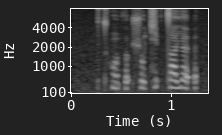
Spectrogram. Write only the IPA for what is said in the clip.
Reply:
tʰũ˦˨θʊ˦ʔʃṵ˦˨ t͡ɕɪ˦ʔ tä˦jɛ˦ʔ

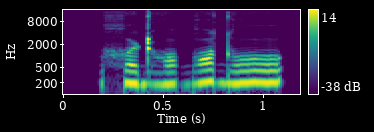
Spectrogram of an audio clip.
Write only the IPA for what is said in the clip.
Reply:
xɤɖʱɔɡɔ do

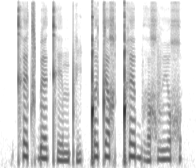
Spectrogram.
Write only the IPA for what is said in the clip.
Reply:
kʰɛ˦t͡sɓɛ˧kʰe˨mpʼi˨ ǃə˦tɛ˦χǃʰɛ˦ bʱə˨˦χvy˦χ

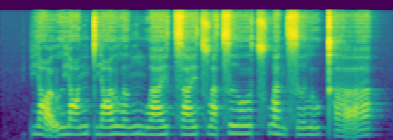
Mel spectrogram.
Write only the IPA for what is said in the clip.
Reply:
pjɑ̰˨˩ʊ̯ ljɑ˧˥ŋt̪jɑ˧˥ʊ̯lɤ˧˥ŋn̪wa˧˥ɪ̯ t͡sa˧˥ɪ̯t͡swä˧t͡sɹ̩˥ o˥ʊ̯t͡sʰwa˥˩nsɹ̩˧˥ lu˧˥kʰä̰˨˩˦

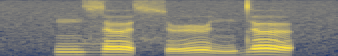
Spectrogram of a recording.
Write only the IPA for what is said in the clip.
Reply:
nzə˧˩sø˩˧˩ ndə˥˨

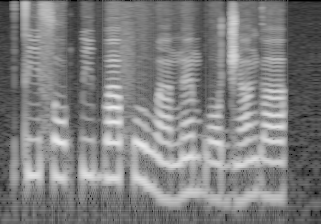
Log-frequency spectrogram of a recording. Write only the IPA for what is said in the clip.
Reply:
ti˦sɔ˦k͡pi˦ ba˦fo˦˨ wã˨nɛ̃˧ bɔ˨ d͡ʒã˨˦ɡa˧

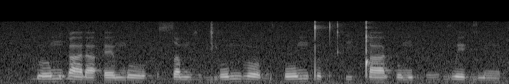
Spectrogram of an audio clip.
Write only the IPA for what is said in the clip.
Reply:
ɠɤmɠa ɾaʔɛmo | sˤimzo̤ɡjomðˤuɡ | omtɤt kʰiǃakom ko̤ɡ weɡɯm

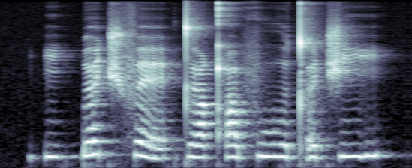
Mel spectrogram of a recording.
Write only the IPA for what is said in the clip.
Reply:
ʔiɡ͡bœt͡ʃfɛ | t̪œqʼufuo̯tʼœt͡ʃ i

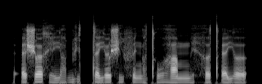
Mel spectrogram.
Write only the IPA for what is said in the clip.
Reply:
ʔɛʃœxe̤ ja̤bi̤ tːɛjø ʃi̤ feŋa̤tʼo̤ ɦamːe̤ hətʼɛ jə

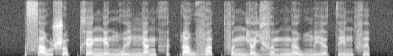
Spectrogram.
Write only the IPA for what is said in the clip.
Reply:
sa˨˩˦wʂɔ˨˩p̚xɛ˧ŋe˨˩˦n wɨ˨˩˨ɲa˨˩ŋhə˦˥k̚ʈa˧w va˨˩t̚fə˧˥ŋjə˨˩j və˨˩˨mŋəː˨˩˦wmi˨˩˦ə̯t̪i˧n fɨ˦˥p̚

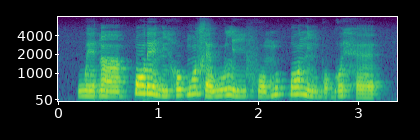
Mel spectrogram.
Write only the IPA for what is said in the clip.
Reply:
we˨ɗã˨ | k͡pɔ˦ ɾe˦˨nĩ˨ho˧ bɔ̃˦sɛ˨ wu˨˦liː˨ fo˨mu˦ɡ͡bɔ˦nĩ˨ bo˨ɡʷe˧ hɛ˨

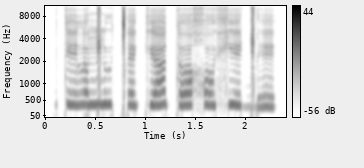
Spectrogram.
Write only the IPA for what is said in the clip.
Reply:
telʌŋ͡ǁɯǀɛ kʲa tʌχo xʲeɡ͡ǁe

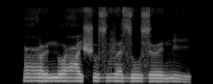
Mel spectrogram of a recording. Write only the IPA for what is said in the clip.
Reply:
ʕønoʕiʃuz vɛzuz øɪ̯ni

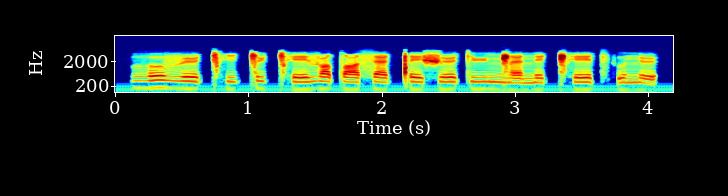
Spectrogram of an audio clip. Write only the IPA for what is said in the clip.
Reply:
ɦo vøǀʰi ǀyǀʰevitˤæ sæǃeʃø tyŋ͡ǁæne ǁʰet͡sʼunø

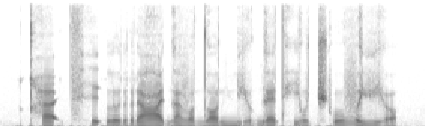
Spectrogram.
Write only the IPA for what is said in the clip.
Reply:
qʰeʔt͡sʰiʔlu rɐʕeɡavɔ d̪ɔd bʲo ɡɛtʰju t͡ʃʼuvɘvʲɔ

